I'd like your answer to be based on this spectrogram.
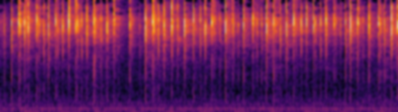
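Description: Long red nails rapidly tap and scratch the plastic guard sticks and folded edge of a closed folding hand fan with a pink plastic frame and printed paper leaf, held upright. It makes a fast, steady stream of sharp, bright clicks with a dry rattle and crinkle, all high-pitched and quiet over a faint low hum.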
